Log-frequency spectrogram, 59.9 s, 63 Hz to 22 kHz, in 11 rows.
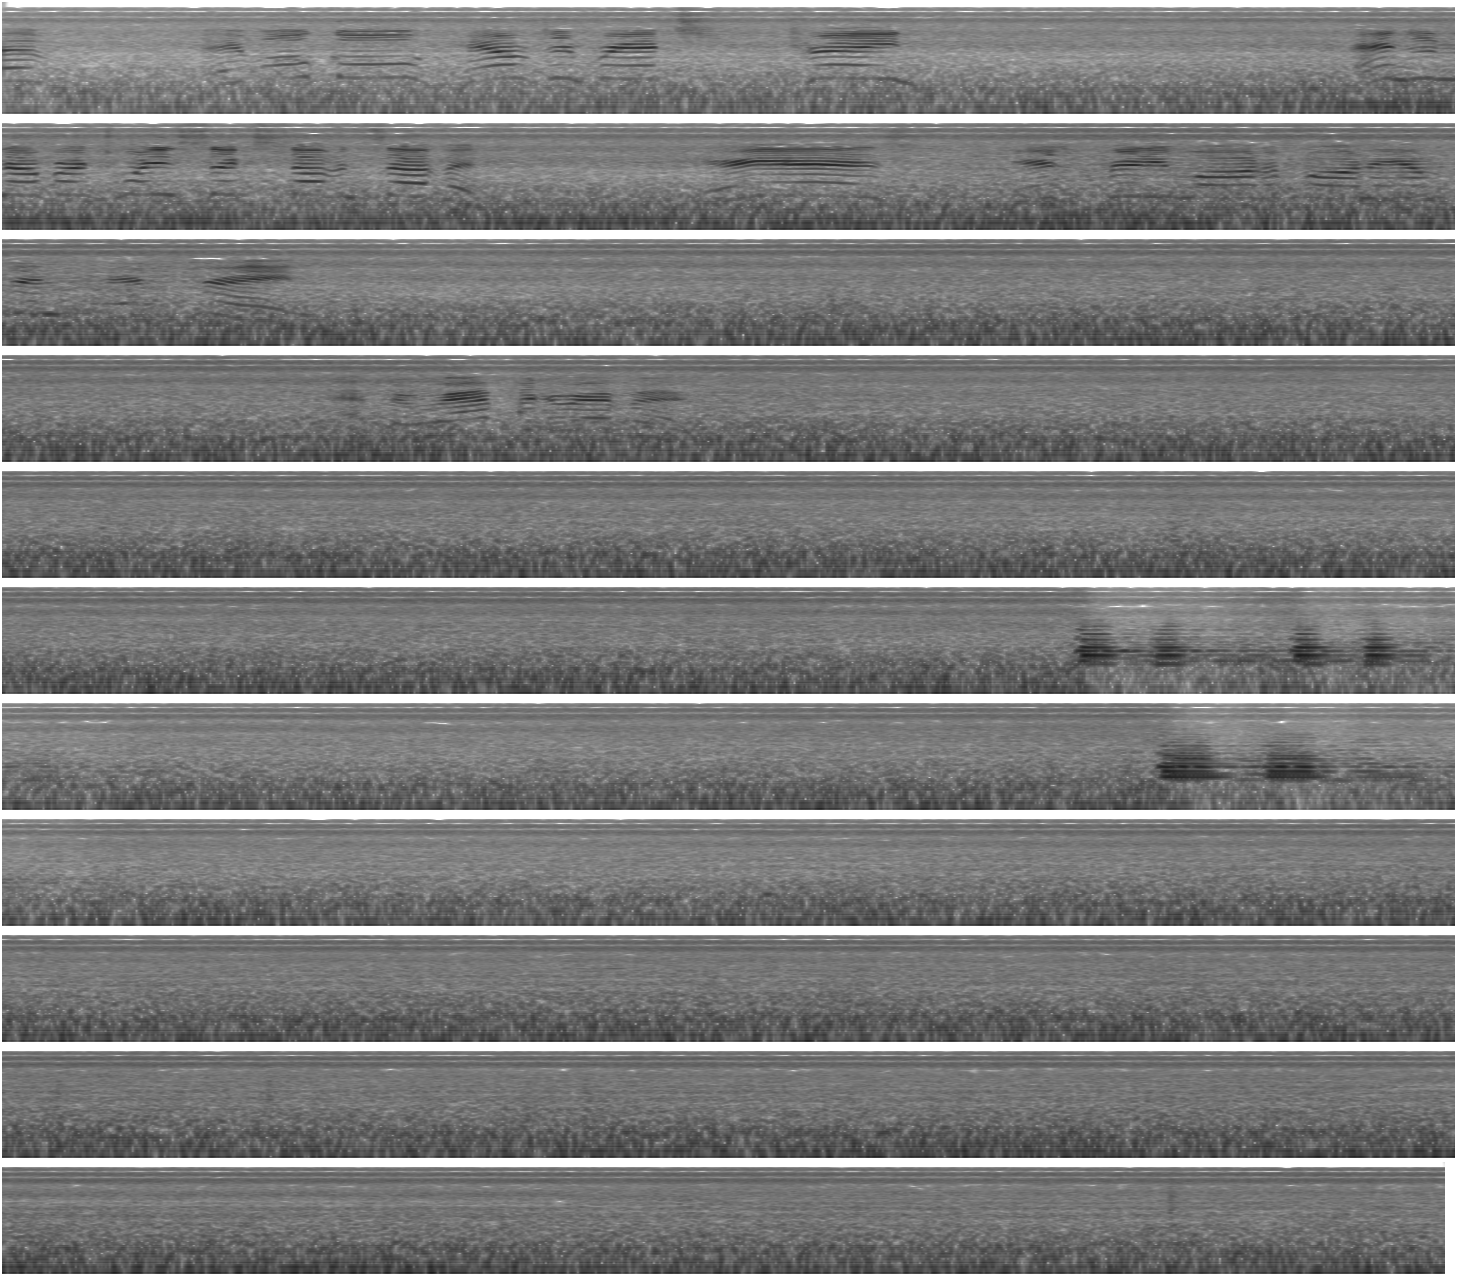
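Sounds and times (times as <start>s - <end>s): train running: 0.0s - 59.9s
waterfall rushing: 0.0s - 59.9s
locomotive horn blasts: 31.2s - 33.2s, 37.0s - 38.4s.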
